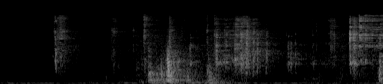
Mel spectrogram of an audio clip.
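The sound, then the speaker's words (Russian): Plates and dishes clink and clatter onto a table in several quick, uneven knocks, fairly loud, with no talking. “Вместо того, чтобы сидеть как истукан, поставь-ка на стол тарелки.”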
